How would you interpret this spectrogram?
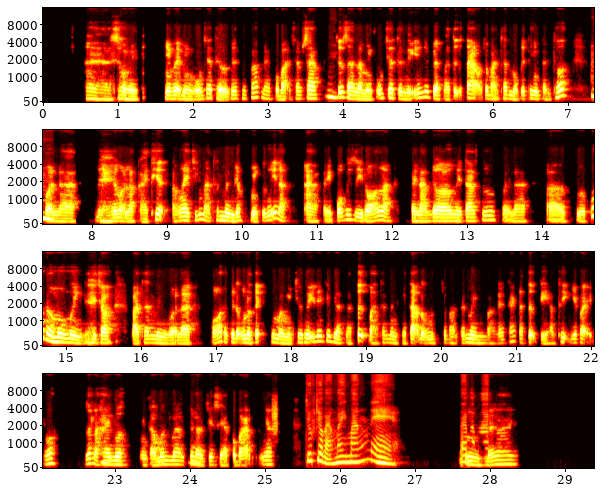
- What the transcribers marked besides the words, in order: laughing while speaking: "rồi"; other background noise; laughing while speaking: "để cho"
- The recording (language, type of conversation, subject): Vietnamese, advice, Làm sao để giữ động lực khi đang cải thiện nhưng cảm thấy tiến triển chững lại?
